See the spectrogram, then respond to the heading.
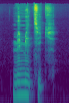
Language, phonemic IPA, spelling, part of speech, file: French, /me.me.tik/, mémétique, noun / adjective, LL-Q150 (fra)-mémétique.wav
- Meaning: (noun) the study of memes; memetics; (adjective) meme; memetic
